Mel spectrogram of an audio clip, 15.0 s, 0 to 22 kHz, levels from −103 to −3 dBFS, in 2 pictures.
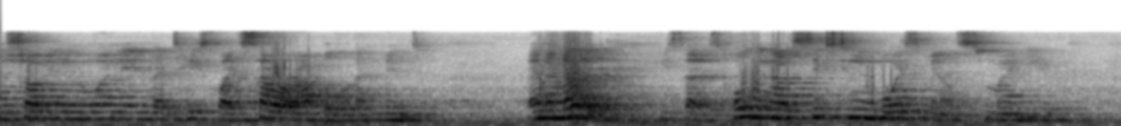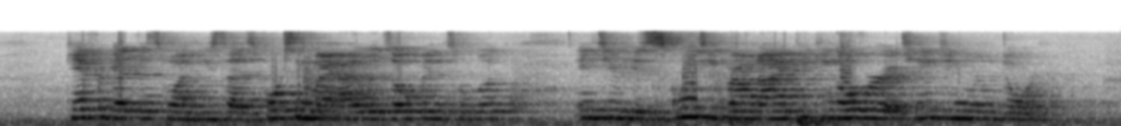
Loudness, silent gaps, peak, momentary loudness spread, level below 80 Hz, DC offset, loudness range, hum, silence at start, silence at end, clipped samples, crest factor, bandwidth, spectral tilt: -10 LUFS; none; 0 dBFS; 14 LU; -30 dBFS; under 0.1%; 4 LU; none; 0 s; 0 s; 2%; 10 dB; 8 kHz; -5.5 dB/octave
